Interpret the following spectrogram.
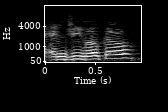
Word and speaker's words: ngmoco: the CEO of NG Moco they may I'm pronounce that right now am I NG moko yeah that's right all right I got a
